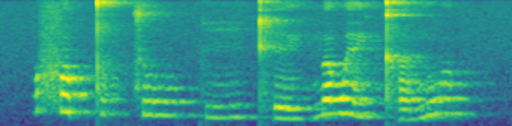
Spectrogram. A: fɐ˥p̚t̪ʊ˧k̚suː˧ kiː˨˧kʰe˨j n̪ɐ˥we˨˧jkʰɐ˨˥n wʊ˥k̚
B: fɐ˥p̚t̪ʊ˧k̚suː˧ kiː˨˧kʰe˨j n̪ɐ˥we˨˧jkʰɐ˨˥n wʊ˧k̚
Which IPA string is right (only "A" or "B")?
A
